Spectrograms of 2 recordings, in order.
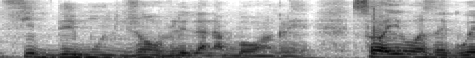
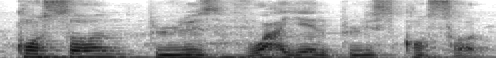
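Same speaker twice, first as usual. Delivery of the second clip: consonne plus voyelle plus consonne, each word drawn out very slowly; slow spelled-out rule; much slower than usual. Shown as a demonstration. Teacher stressing the rule to the class, slowly. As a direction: lay out the pattern piece by piece. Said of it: "qui gagne une seule syllabe".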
